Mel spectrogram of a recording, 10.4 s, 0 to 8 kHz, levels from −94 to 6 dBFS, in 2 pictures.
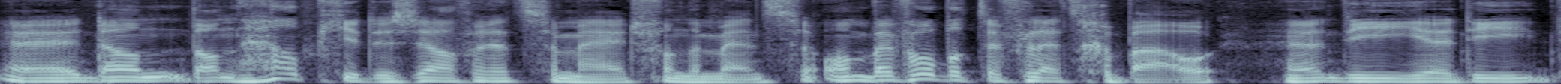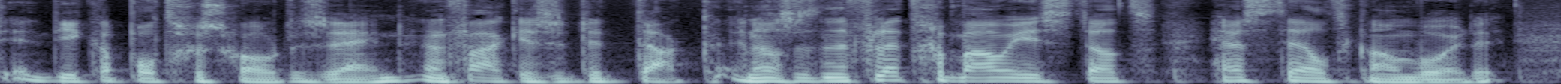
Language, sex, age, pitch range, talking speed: Dutch, male, 50-69, 100-125 Hz, 210 wpm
